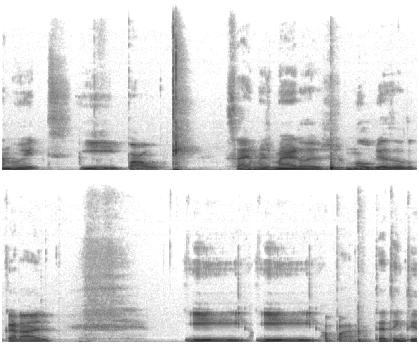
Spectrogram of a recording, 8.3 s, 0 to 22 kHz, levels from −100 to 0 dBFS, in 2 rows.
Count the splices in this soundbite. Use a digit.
1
